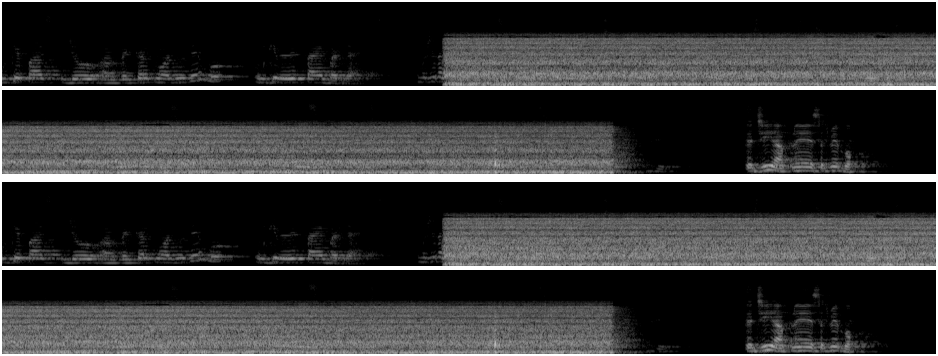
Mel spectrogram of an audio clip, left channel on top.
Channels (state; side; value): normal; both; correlation 0.84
